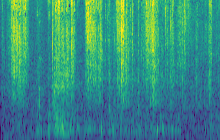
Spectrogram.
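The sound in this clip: Bible pages being turned to Ephesians, a few soft papery rustles and crinkles in bursts, with no speech.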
